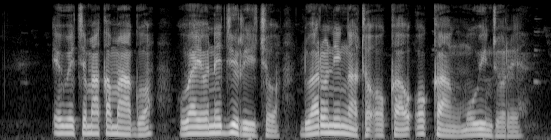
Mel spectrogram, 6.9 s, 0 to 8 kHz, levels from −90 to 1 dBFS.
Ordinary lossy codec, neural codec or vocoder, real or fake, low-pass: none; none; real; 7.2 kHz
